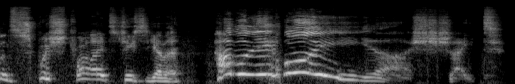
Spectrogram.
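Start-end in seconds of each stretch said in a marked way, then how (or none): 2.1-3.8 excited. A narrator's reading. Excited line, voice breaks. 3.8-5.0 muttered curse. Real, not acted. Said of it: "let's see what happens".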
